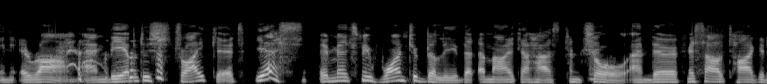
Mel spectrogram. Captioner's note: laughs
